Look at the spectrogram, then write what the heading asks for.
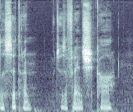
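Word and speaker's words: Citroën: And maybe because it's more of a proper name, you might get a few people saying Citroen. But more likely or not, it would be Citroen. T's gone.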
